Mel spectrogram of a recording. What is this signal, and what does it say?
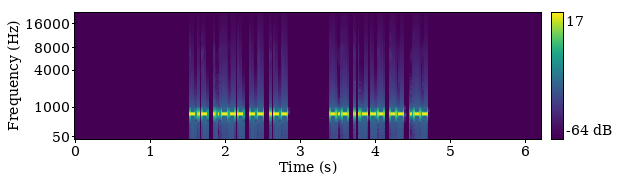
Morse code, heard as a keyed tone, about 46 wpm, 700 Hz. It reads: K2MW K2MW
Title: USA Call Signs - 4 Characters - Repeated 2x - 45wpm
